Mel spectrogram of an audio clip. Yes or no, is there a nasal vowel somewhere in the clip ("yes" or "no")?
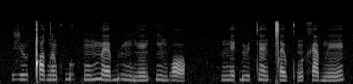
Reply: yes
